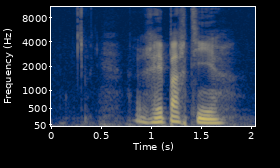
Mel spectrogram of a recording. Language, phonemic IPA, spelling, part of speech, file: French, /ʁe.paʁ.tiʁ/, répartir, verb, Fr-répartir.ogg
- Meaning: 1. to distribute, to apportion 2. forward (as an e-mail)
